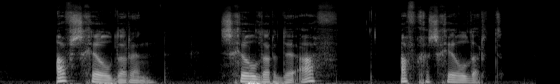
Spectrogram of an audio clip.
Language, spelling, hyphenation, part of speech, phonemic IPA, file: Dutch, afschilderen, af‧schil‧de‧ren, verb, /ˈɑfsxɪldərə(n)/, Nl-afschilderen.ogg
- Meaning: 1. to portray, to paint, to depict 2. to finish painting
